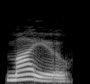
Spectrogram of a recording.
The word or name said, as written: mayu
